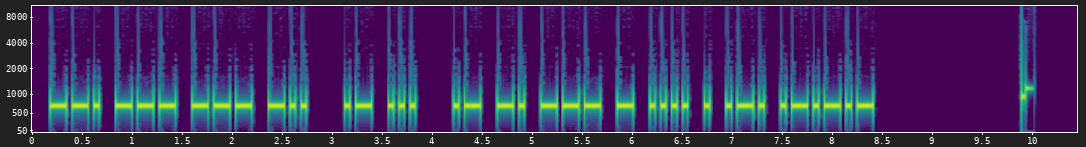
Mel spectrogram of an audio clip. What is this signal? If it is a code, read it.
Morse code, heard as a keyed tone, about 22 wpm, 700 Hz. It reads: GOOD AS ANOTHER.
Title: Sentences from Top 1600 Words 22wpm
